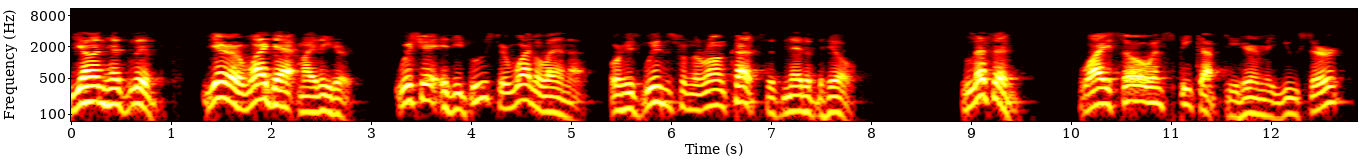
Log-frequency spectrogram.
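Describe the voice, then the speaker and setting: Man reading as a gravelly, quarrelsome questioner. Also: mid-range voice, sing-song, measured pace, narrow, tinny audio. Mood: questioning. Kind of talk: reading literary dialogue aloud.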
